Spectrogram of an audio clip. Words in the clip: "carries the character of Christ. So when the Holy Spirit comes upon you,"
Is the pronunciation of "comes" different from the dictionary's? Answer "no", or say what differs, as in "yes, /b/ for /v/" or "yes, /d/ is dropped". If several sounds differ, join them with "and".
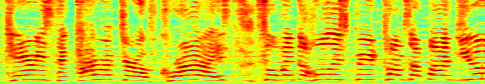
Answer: no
